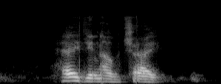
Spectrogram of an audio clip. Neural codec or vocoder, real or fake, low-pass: codec, 24 kHz, 3 kbps, HILCodec; fake; 9.9 kHz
